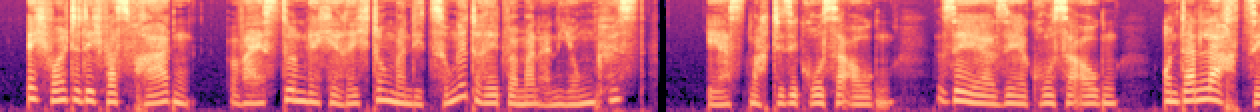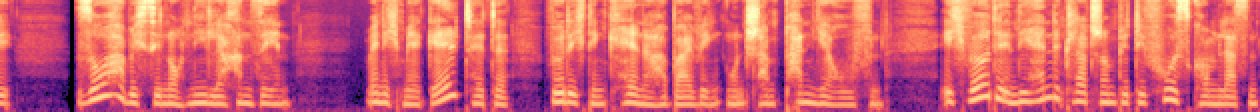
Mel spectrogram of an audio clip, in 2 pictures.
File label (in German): hoerspiel, deutsch frauen; sprecher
